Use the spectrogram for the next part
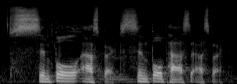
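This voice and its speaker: A man's voice: mid-range voice, unhurried, a little mellow, husky. A man teaching a Greek grammar class, drilling students and joking with them. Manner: drills students, jokes and laughs. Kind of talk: classroom lesson.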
